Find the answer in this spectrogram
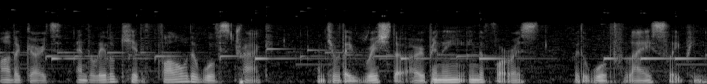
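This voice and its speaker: With music in the background, a man talks at a moderate pace and fairly low pitch, his intonation lively. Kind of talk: bedtime story narration, ASMR storytelling.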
